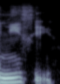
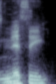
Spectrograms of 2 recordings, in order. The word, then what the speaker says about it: Nisi: She called me niecey. That's not how you pronounce it. It's Nissy. Mm.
